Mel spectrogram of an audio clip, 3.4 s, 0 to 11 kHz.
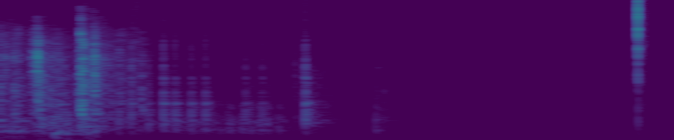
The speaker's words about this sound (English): Room 11 was on the top floor. I opened the door and turned on the light.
